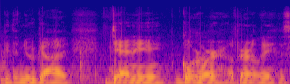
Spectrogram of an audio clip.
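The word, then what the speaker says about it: Gorrer: it's going to be the new guy danny gore apparently that's how you pronounce his last name danny gore um former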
